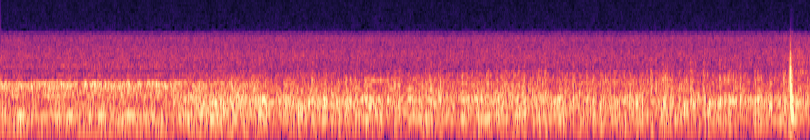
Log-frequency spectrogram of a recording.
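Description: Space Shuttle Challenger's rocket exhaust during ascent: a steady, even rumble of noise heard through narrow, band-limited broadcast audio.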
